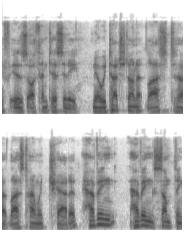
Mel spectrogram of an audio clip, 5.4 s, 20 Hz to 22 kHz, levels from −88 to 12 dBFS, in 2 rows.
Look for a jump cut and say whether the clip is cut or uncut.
cut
